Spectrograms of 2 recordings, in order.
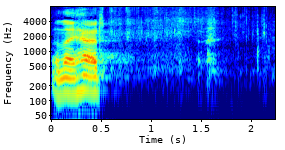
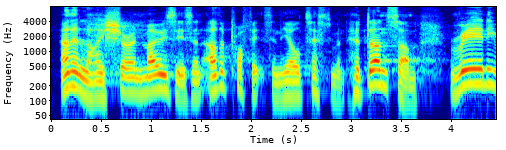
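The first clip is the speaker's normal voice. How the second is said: ordinary talk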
